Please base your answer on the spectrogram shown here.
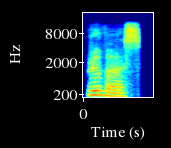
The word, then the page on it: reverse: Indian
